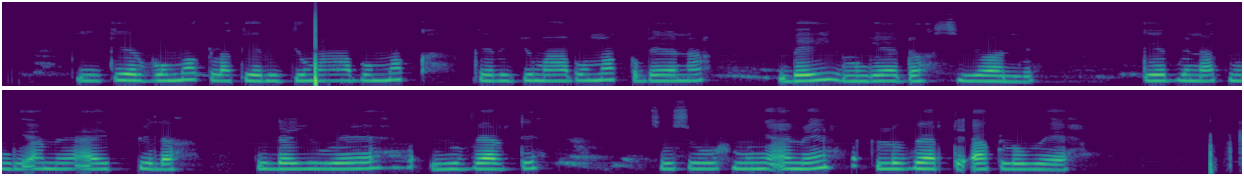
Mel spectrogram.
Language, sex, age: Wolof, female, 18-24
